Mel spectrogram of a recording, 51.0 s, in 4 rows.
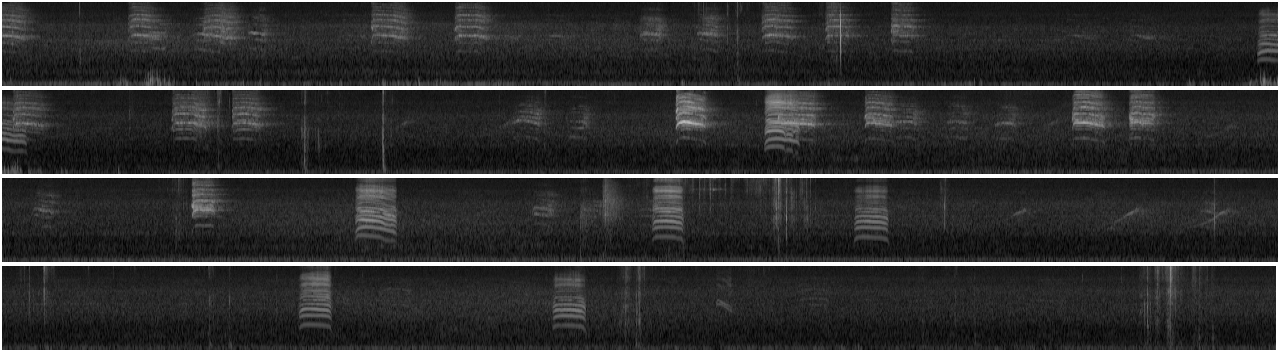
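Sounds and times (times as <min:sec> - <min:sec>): birds calling: 0:00.0 - 0:00.4, 0:01.2 - 0:02.8, 0:14.4 - 0:17.0, 0:17.7 - 0:25.2, 0:27.2 - 0:27.9, 0:29.0 - 0:29.6, 0:30.7 - 0:34.8, 0:40.4 - 0:42.5, 0:43.2 - 0:44.7.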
